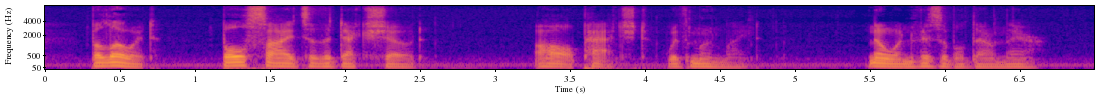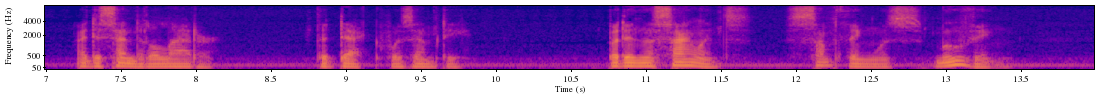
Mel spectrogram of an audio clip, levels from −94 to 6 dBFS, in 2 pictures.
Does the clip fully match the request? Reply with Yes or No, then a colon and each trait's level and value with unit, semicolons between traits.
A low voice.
Yes: very low, 85 Hz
